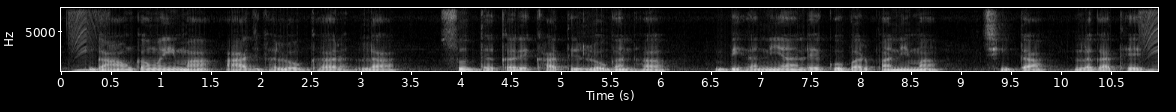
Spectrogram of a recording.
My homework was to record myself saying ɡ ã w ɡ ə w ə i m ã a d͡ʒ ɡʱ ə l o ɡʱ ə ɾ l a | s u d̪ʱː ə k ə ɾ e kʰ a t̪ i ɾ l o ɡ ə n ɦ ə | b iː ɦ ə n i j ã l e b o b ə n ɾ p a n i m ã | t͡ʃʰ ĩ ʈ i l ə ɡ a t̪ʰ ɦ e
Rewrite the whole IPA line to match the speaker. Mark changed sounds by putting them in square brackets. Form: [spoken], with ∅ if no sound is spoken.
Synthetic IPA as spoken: ɡ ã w ɡ ə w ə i m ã a d͡ʒ ɡʱ ə l o ɡʱ ə ɾ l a | s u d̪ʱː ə k ə ɾ e kʰ a t̪ i ɾ l o ɡ ə n ɦ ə | b [i] ɦ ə n i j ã l e [ɡ] o b ə [∅] ɾ p a n i m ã | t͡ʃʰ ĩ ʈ [a] l ə ɡ a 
